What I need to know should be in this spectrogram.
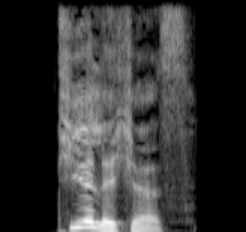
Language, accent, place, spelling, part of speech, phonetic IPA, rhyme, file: German, Germany, Berlin, tierliches, adjective, [ˈtiːɐ̯lɪçəs], -iːɐ̯lɪçəs, De-tierliches.ogg
- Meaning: strong/mixed nominative/accusative neuter singular of tierlich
